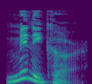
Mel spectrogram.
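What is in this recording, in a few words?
"minicar", British English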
